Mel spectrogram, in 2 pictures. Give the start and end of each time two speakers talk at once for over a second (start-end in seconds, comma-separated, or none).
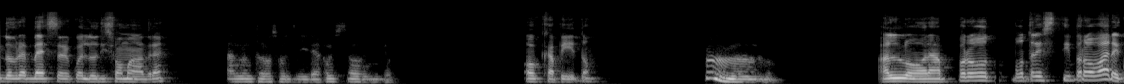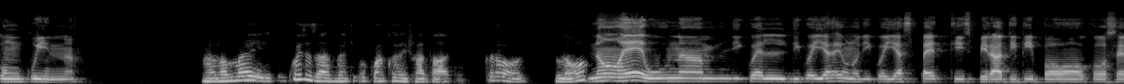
none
